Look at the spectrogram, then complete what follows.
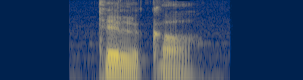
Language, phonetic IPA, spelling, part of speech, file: Polish, [ˈtɨlkɔ], tylko, particle / conjunction, Pl-tylko.ogg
